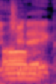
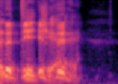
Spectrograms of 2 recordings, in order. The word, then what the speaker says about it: Digeh: Is it Jideh, Colin? – No, it's you got the consonants backwards. – Oh, it's a DJ. – The DJ. – Yeah, the D-I-G-E-H.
